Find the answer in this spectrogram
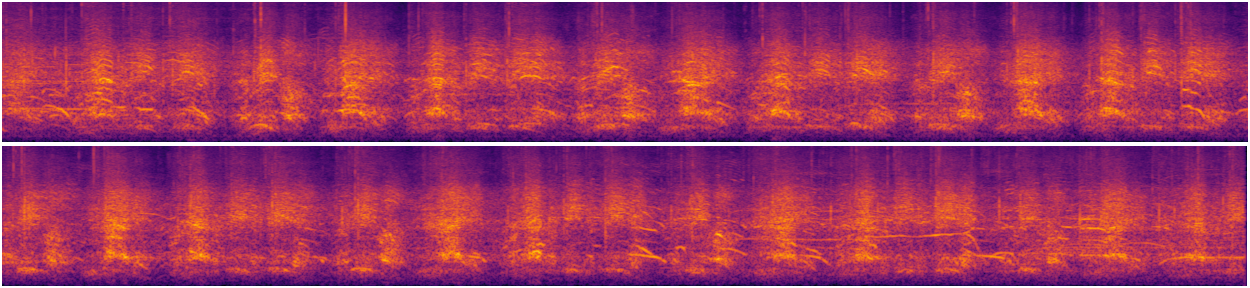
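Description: Large crowd of protesters chanting and shouting together in a steady rhythm, many voices rising and falling as one.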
